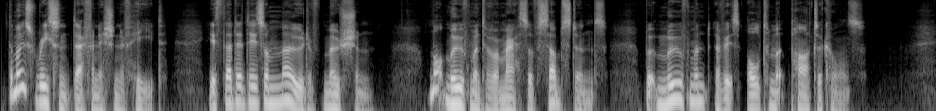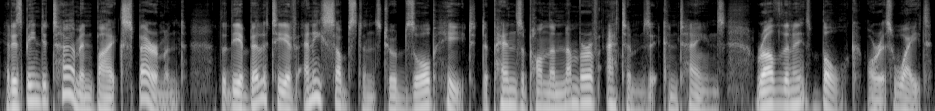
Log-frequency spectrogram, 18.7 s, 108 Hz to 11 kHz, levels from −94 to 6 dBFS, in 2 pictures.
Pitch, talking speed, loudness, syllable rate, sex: 120 Hz, 185 wpm, -21 LUFS, 5.9 syllables/s, male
